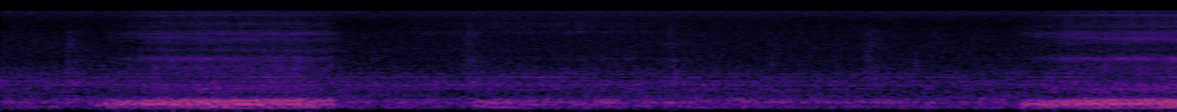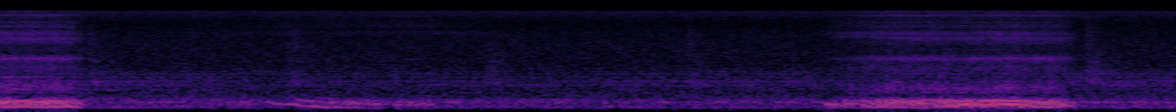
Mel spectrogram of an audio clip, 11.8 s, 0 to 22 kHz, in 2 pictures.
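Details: Soft, regular low snores about every five seconds, roughly 12 breaths a minute, in a quiet room; snoring.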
